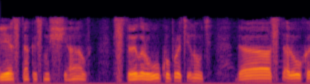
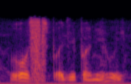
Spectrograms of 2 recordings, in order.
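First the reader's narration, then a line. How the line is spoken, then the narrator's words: Pleading. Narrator (Russian): взмолился Степан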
